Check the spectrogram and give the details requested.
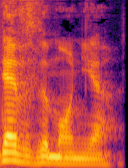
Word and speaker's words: eudaimonia: So Greeks would pronounce it eudaimonia.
